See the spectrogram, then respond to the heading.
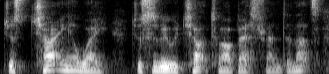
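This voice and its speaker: Guy doing kids story time, soft mellow tone, talks right to the little ones. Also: fairly high pitch, a little fast. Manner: asks the young listeners questions. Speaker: minister reading to children. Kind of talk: children's story time, narration and gentle talk.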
